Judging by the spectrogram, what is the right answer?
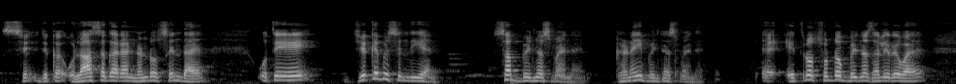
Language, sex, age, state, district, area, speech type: Sindhi, male, 45-60, Delhi, South Delhi, urban, spontaneous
